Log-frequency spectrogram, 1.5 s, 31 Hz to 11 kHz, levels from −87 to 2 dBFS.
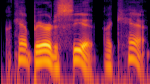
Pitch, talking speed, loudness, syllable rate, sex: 130 Hz, 280 wpm, -17 LUFS, 6.1 syllables/s, male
